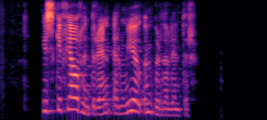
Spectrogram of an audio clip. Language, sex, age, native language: Icelandic, female, 30-39, Icelandic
